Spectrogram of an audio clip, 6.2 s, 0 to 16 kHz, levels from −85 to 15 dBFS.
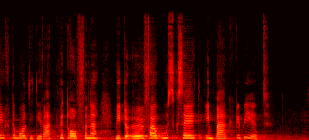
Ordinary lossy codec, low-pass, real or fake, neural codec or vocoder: none; 14.4 kHz; fake; codec, 44.1 kHz, 7.8 kbps, DAC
